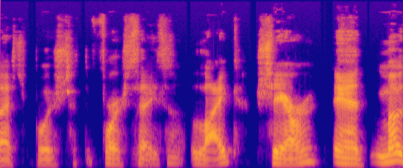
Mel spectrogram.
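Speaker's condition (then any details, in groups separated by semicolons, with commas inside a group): Ataxia; caused by stroke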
